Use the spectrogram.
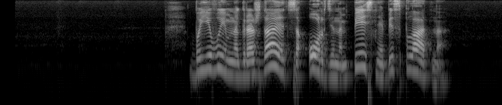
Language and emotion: Russian, neutral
